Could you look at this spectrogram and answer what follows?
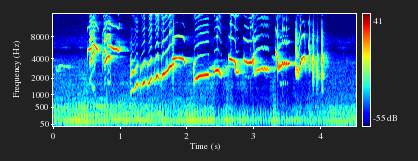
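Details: Kacer (oriental magpie-robin) ngeplong song intended to heighten mating drive: a lively, varied sequence of upward-sweeping and wavering whistles with a chattering ending, over a low steady hum.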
